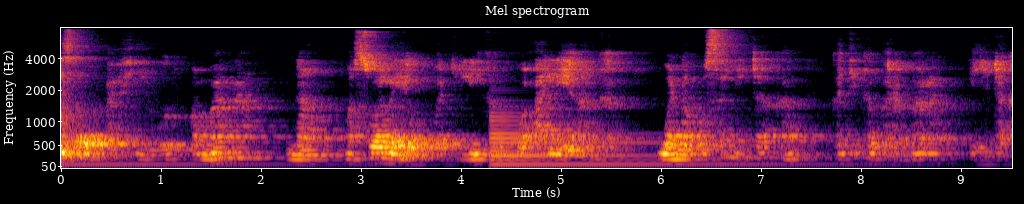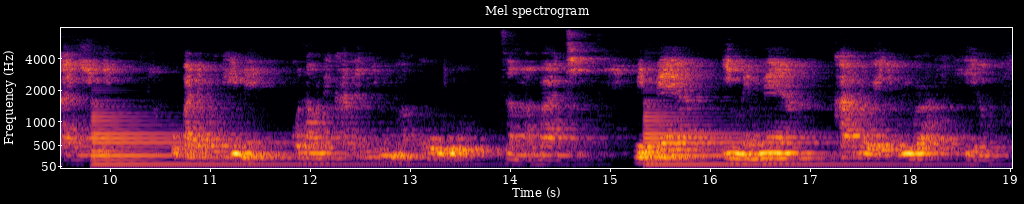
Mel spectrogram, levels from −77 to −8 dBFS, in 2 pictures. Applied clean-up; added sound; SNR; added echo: none; Acoustic guitar; 13 dB; reverberation time 1.1 s.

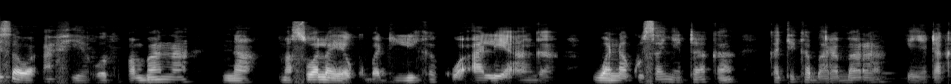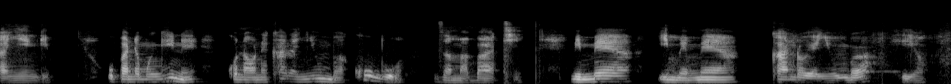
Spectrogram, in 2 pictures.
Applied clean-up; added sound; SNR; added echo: none; none; none; none.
